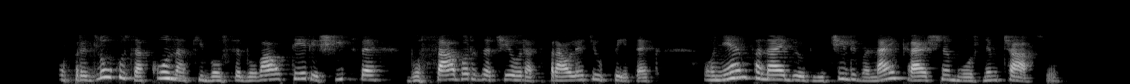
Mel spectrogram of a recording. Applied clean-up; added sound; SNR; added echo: none; none; none; none.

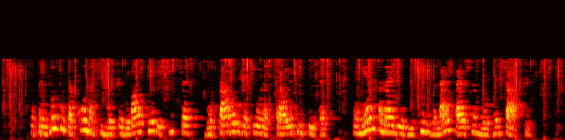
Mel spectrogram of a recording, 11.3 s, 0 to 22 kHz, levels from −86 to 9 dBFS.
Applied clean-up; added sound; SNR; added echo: classical method WPE with log-MMSE.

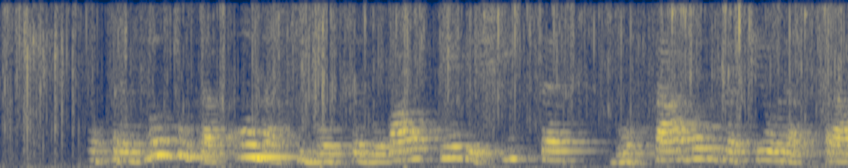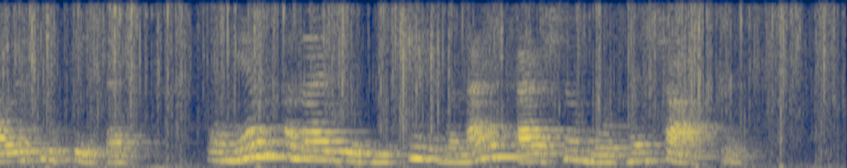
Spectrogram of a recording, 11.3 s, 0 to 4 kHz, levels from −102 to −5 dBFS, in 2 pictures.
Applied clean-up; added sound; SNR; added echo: none; Keys jangling; 20 dB; reverberation time 0.5 s.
